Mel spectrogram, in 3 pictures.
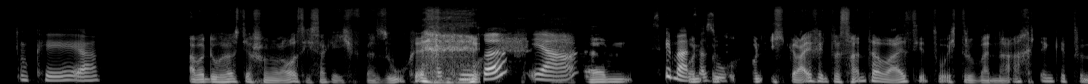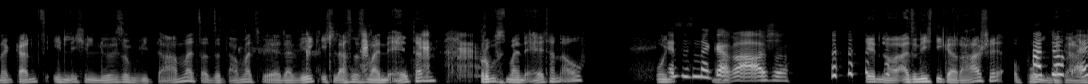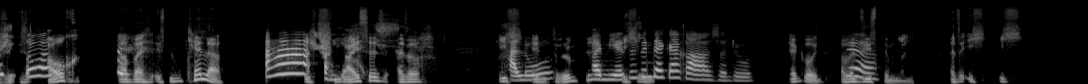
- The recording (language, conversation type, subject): German, podcast, Welche Tipps hast du für mehr Ordnung in kleinen Räumen?
- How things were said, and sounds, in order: chuckle; laugh; giggle; chuckle; surprised: "Ah"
